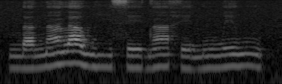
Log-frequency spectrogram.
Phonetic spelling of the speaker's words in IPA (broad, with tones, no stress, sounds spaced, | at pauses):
n a˨ n ã˨˦ l a˦˨ w i˧ s e˧ d ã˦ h e˧ n u˧ w e˦ w u˦˨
